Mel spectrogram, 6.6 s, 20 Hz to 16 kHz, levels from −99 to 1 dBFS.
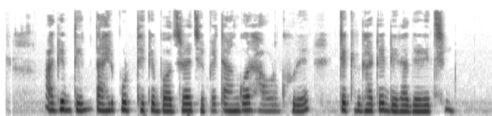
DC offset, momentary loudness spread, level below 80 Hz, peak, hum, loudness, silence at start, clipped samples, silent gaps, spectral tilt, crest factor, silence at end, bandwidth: under 0.1%; 8 LU; -66 dBFS; -8 dBFS; none; -26 LUFS; 0.6 s; under 0.1%; none; -6 dB/octave; 18 dB; 0.5 s; 11.5 kHz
